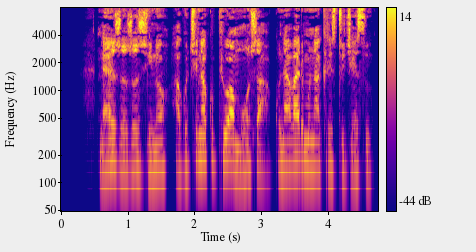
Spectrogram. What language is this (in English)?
Shona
